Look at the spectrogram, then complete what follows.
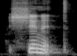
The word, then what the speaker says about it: shinit: Misahi had a long I, and to be smelly or stinky, it's a short I for shinit.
